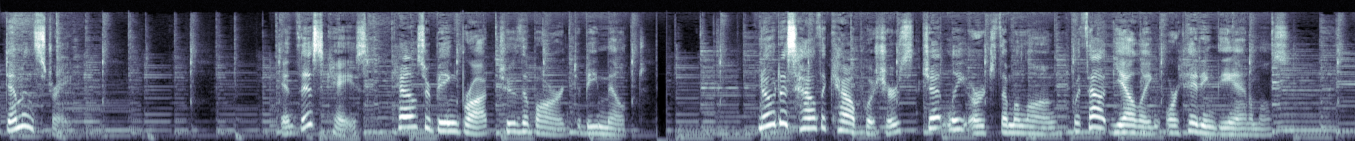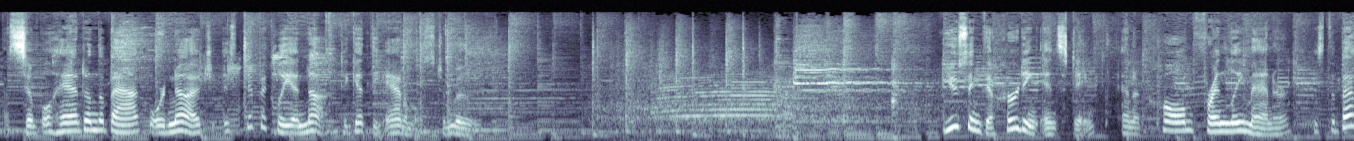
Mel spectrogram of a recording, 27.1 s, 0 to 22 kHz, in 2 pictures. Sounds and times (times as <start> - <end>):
Speech: 0.0 - 0.8, 2.8 - 6.4, 7.6 - 12.9, 13.6 - 18.4, 23.0 - 27.0
Music: 0.0 - 27.0.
